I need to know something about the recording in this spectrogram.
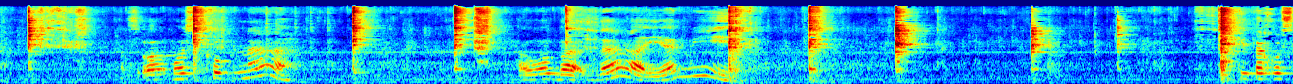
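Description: A metal utensil scrapes and clinks against a pan.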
